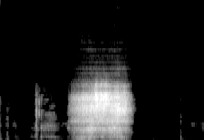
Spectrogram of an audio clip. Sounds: Sniff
